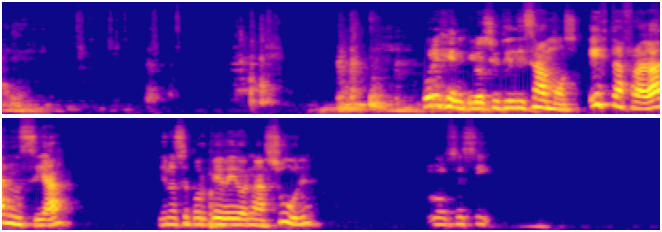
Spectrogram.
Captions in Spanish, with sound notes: [carraspeo] Por ejemplo, si utilizamos esta fragancia, yo no sé por qué veo en azul, no sé si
